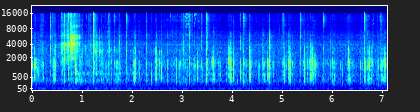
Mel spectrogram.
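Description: Long blue nails scratch and tap the side panel of a hollow red pebbled-leather handbag resting on a mat. Dry, crinkly scrapes mix with quick, bright taps that die away almost at once, with no low end and a fairly quiet level overall.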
